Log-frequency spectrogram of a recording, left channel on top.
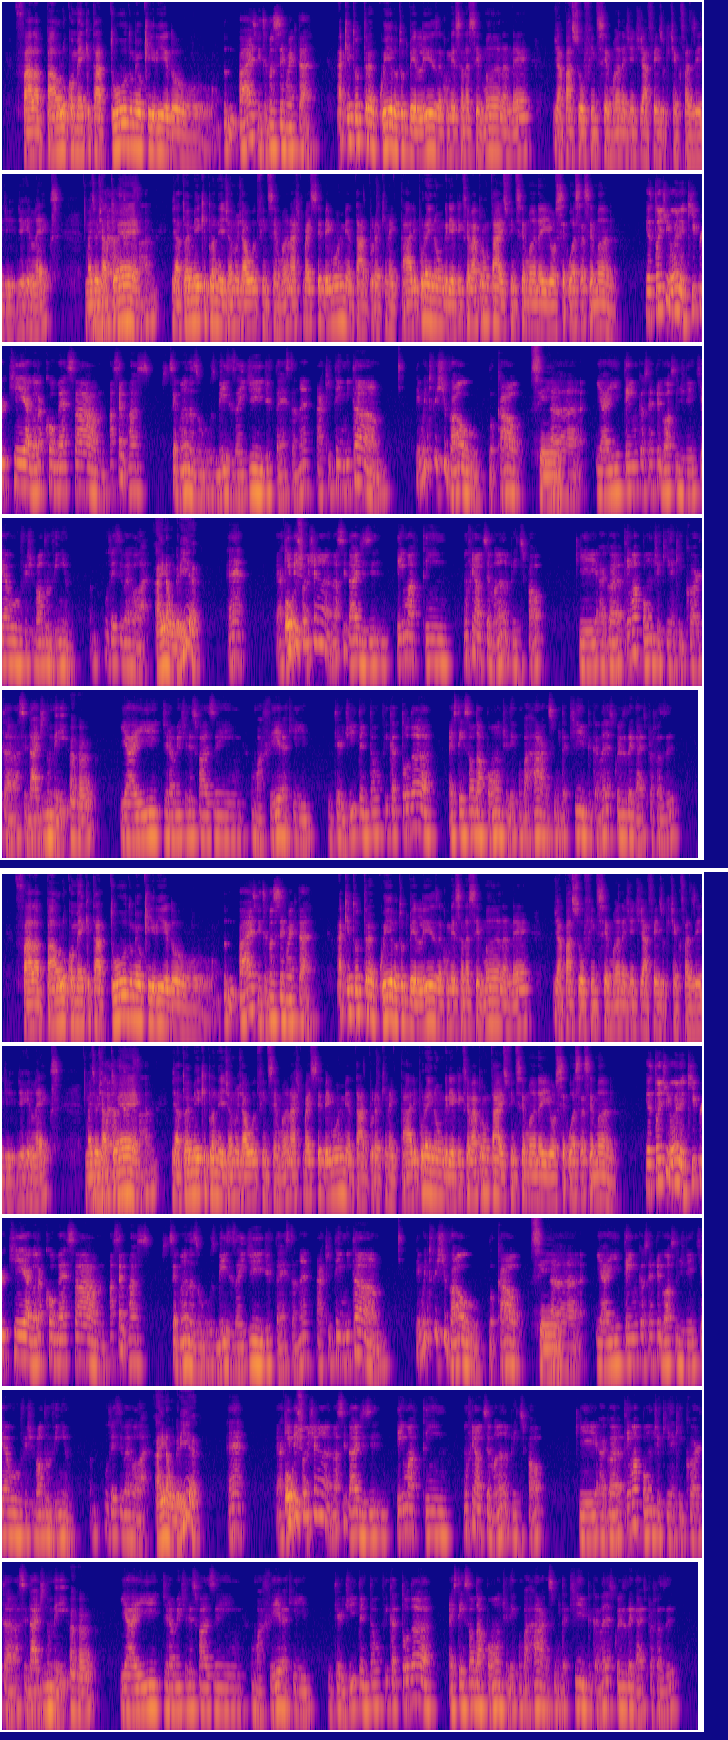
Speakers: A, on the right; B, on the right.
A: Fala, Paulo, como é que tá tudo, meu querido?
B: Tudo em paz, Peter. E você, como é que tá?
A: Aqui tudo tranquilo, tudo beleza, começando a semana, né? Já passou o fim de semana, a gente já fez o que tinha que fazer de, de relax, mas
B: Já
A: eu já
B: deu pra
A: tô
B: dar uma
A: é,
B: descansada.
A: já tô é meio que planejando já o outro fim de semana, acho que vai ser bem movimentado por aqui na Itália e por aí na Hungria. O que que você vai aprontar esse fim de semana aí ou, se- ou essa semana?
B: Eu tô de olho aqui porque agora começa a se- as semanas, o- os meses aí de, de festa, né? Aqui tem muita, tem muito festival local,
A: Sim,
B: ah, e aí tem um que eu sempre gosto de ir, que é o Festival do Vinho. Vamos ver se vai rolar.
A: aí na Hungria?
B: É, aqui
A: Poxa,
B: principalmente na, nas cidades, e tem uma, tem um final de semana principal. que agora tem uma ponte aqui, né, que corta a cidade no meio.
A: aham,
B: E aí, geralmente, eles fazem uma feira que interdita, então fica toda a extensão da ponte ali com barracas, comida típica, várias coisas legais para fazer.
